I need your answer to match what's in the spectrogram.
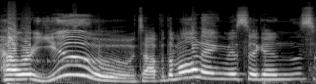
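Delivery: very loud, high, grating, annoying put-on voice. Reading lines at a scene partner's request, in a high-pitched annoying voice. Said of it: "do the voice higher and more annoying".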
